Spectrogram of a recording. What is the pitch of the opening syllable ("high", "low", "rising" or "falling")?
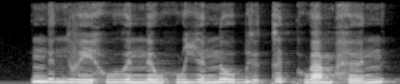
low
